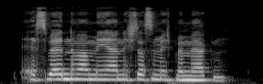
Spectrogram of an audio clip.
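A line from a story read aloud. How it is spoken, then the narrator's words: Flat, toneless voice. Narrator (German): meinte Nicola tonlos wie immer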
